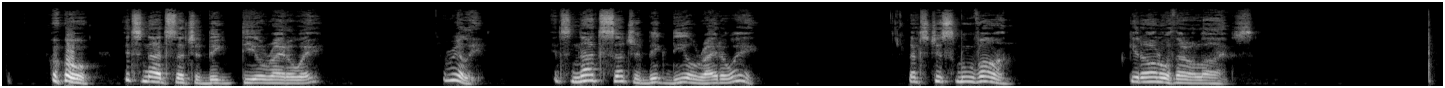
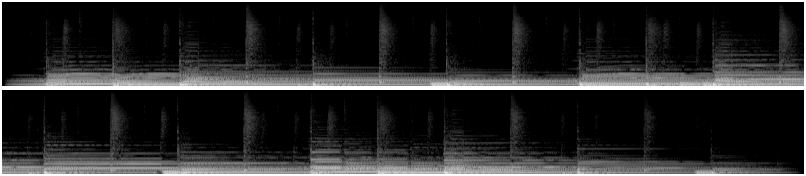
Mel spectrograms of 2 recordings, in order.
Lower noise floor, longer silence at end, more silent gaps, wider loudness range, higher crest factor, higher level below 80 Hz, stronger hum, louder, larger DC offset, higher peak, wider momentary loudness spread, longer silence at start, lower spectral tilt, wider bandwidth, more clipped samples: first, -83 dBFS vs -46 dBFS; first, 1.9 s vs 0.4 s; neither; first, 6 LU vs 3 LU; about the same, 18 dB vs 18 dB; second, -58 dBFS vs -24 dBFS; neither; first, -16 LUFS vs -22 LUFS; neither; about the same, 0 dBFS vs -2 dBFS; first, 15 LU vs 11 LU; first, 0.5 s vs 0.1 s; second, -4.5 dB/octave vs -9 dB/octave; first, 16 kHz vs 9.2 kHz; neither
